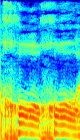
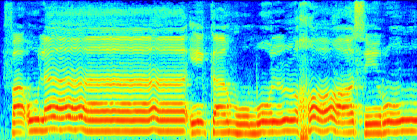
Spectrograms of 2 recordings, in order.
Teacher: So huruf kha ni dia tebal tuan-puan. Huruf kha dia tebal selamanya. Tetapi tidak perlu muncung bibir mulut kita.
